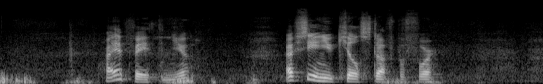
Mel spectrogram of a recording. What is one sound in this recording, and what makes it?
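A young man speaks casually close by.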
